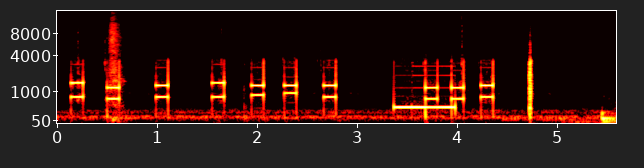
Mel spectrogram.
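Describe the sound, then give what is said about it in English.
A string of about ten touch-tone keypad beeps as a long-distance phone number is dialed, each tone short and evenly spaced, with a steady dial tone briefly underneath midway. No one speaks. “Do I have to dial the one? Yeah. It's a long distance number.”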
